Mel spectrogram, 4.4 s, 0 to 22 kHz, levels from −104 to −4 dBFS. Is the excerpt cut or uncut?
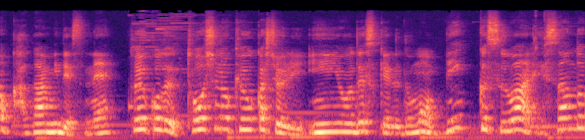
uncut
